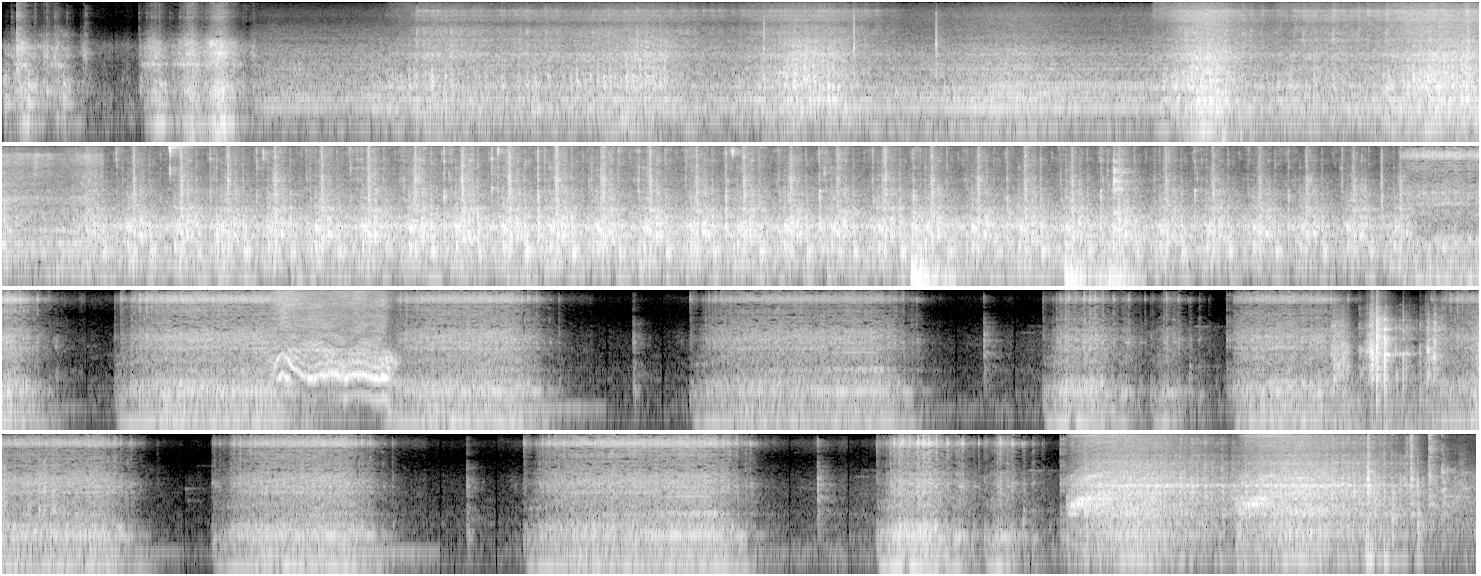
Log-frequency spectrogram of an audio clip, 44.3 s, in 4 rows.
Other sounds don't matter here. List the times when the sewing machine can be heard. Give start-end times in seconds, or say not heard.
0.0-44.2.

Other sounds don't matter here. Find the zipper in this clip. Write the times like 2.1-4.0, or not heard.
24.1-25.1.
